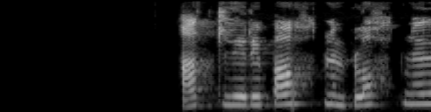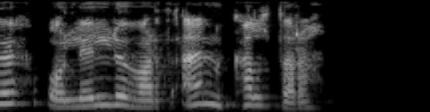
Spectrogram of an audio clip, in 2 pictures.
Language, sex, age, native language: Icelandic, female, 50-59, Icelandic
